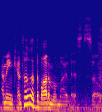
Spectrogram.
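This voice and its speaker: A calm, measured participant on a group call who lays out reasons patiently. The voice sits at a middling pitch, with faint noise behind. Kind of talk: casual chat on a call.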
